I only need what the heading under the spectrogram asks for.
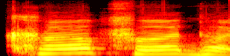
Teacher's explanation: ख, फ, ध यांचा उच्चार करताना क सोबत ह, प सोबत ह आणि द सोबत ह यांचा उच्चार होतोय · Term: महाप्राण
